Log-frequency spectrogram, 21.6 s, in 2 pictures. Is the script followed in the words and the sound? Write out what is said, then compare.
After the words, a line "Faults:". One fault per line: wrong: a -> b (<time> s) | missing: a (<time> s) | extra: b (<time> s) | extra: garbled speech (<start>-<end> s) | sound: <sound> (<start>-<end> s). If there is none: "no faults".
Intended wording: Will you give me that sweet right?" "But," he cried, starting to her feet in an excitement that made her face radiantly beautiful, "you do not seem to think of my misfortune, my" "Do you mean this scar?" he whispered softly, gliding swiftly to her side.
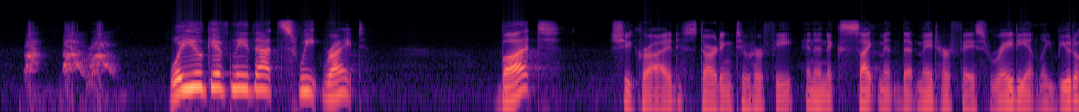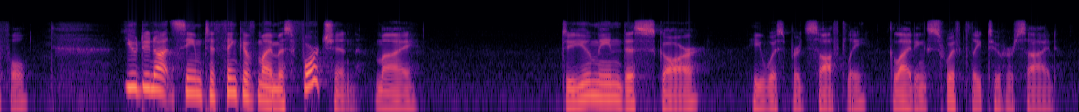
Will you give me that sweet right?" "But," she cried, starting to her feet in an excitement that made her face radiantly beautiful, "you do not seem to think of my misfortune, my" "Do you mean this scar?" he whispered softly, gliding swiftly to her side.
Faults:
sound: bark (0.2-1.3 s)
wrong: he -> she (6.1 s)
